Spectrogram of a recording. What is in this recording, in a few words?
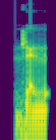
robot counting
